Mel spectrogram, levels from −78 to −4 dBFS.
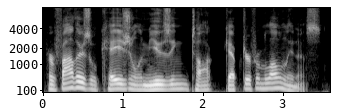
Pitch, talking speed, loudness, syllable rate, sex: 120 Hz, 150 wpm, -17 LUFS, 5.3 syllables/s, male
